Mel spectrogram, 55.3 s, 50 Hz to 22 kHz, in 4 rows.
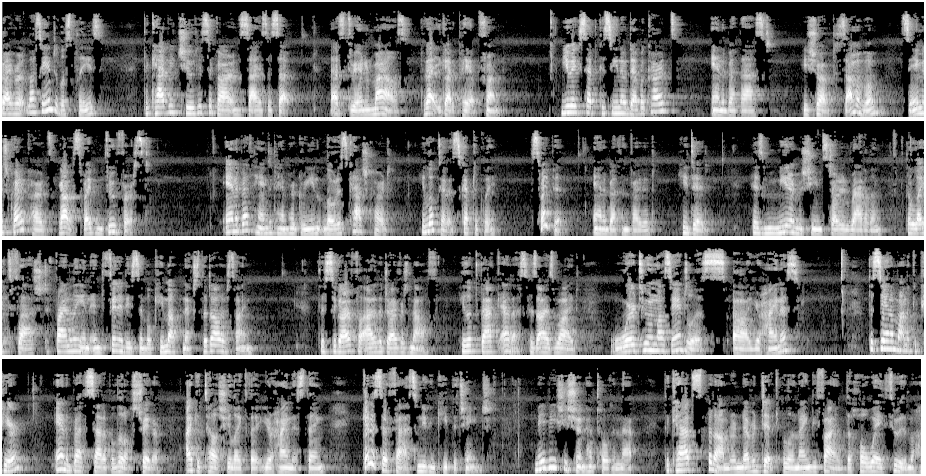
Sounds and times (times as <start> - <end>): Speech: 0.0 - 7.6, 8.2 - 16.1, 17.0 - 31.5, 32.4 - 39.7, 40.7 - 48.9, 49.5 - 55.2.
